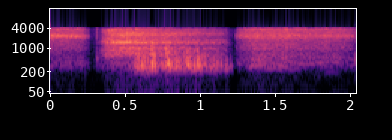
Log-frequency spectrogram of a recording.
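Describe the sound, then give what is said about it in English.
A person demonstrates short, quick, shallow breathing: two airy breaths in close succession with a brief break between them, fairly loud and without talk. “What's that mean, a minimal amount? I mean, we breathe like this.”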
